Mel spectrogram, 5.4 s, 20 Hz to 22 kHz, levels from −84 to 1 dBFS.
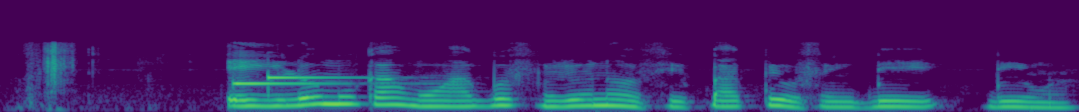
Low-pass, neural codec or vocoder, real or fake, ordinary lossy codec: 5.4 kHz; none; real; none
